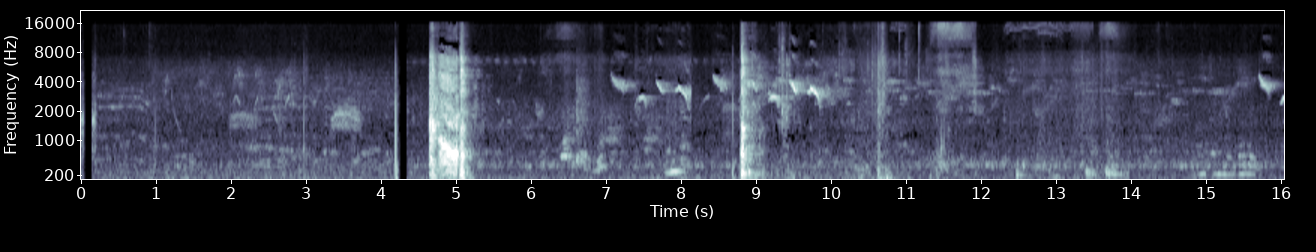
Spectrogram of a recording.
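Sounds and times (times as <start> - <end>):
small birds chirping: 5.2 - 16.0.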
